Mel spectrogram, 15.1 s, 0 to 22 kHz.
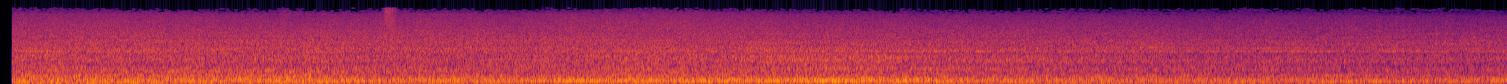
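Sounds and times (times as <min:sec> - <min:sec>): metro train rolling past: 0:00.2 - 0:15.0
brief high hiss: 0:03.8 - 0:04.1.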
